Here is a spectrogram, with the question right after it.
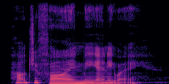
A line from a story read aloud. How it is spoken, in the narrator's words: Deadpool says, lazily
